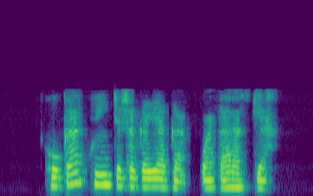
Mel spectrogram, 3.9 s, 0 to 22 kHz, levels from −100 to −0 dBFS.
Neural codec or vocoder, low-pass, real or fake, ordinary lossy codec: codec, 16 kHz, 8 kbps, FreqCodec, smaller model; 7.2 kHz; fake; AAC, 16 kbps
